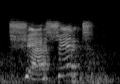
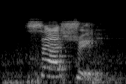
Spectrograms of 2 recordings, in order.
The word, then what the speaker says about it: sachet: Next one इज, it is sachet? No, it's sachet. Sachet.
